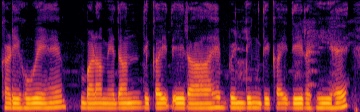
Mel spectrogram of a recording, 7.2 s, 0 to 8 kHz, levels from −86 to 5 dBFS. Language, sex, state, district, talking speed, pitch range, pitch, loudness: Hindi, male, Madhya Pradesh, Bhopal, 115 wpm, 125-130 Hz, 125 Hz, -14 LUFS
